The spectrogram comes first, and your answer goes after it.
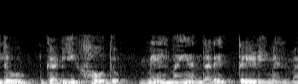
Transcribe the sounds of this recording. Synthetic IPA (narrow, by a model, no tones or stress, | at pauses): d̪uɡɐɽihɐwd̪u | meːlmɐjɐnd̪ɐɾet̪ɾiːɽimeːlmɐj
